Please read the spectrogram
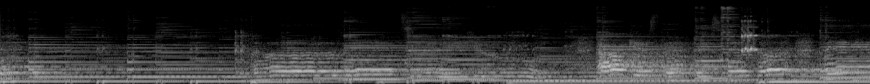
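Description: Music: the song plays on, led by plucked acoustic guitar, with chords changing every few seconds.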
